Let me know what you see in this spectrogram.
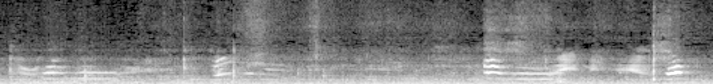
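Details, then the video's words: Cheetahs meowing, an animal whose larynx means it cannot roar like a tiger; short, high, chirp-like mews come in brief bursts near the start, middle and end, over a steady low hum. "Cheetahs meowing"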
